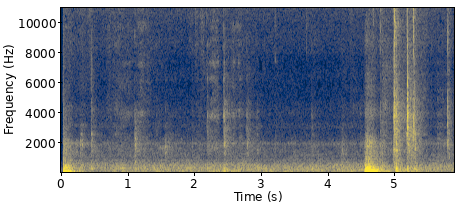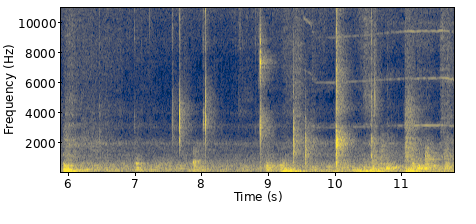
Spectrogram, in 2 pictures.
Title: Hiseeu camera problem with strange noise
